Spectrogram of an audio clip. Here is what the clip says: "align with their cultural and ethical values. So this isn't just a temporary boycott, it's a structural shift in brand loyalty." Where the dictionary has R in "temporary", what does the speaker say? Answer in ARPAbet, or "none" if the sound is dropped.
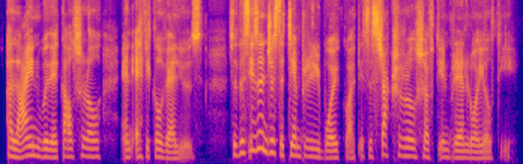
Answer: R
